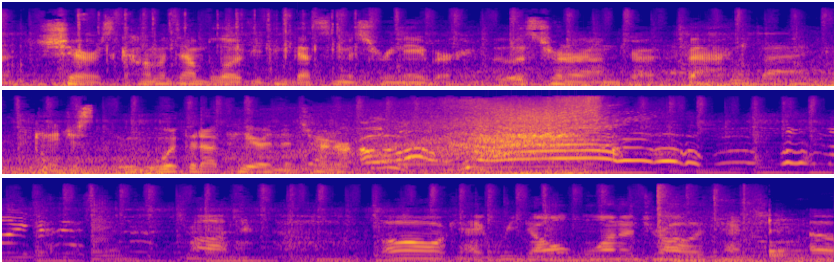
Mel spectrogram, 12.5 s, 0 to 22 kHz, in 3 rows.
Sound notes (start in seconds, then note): 5.7 tires squealing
